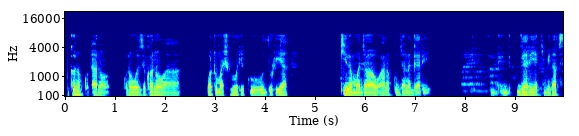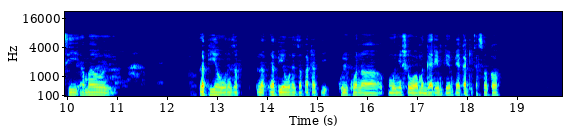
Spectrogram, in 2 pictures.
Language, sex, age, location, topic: Swahili, male, 25-35, Wajir, finance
